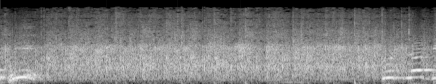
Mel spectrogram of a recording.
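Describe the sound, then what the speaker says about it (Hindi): A hall full of seminar attendees applauds loudly and steadily, broad continuous clapping with a voice briefly cutting in near the start and again at the end. "इतनी कम ताली नहीं होनी चाहिए, जोरदार होनी चाहिए।"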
